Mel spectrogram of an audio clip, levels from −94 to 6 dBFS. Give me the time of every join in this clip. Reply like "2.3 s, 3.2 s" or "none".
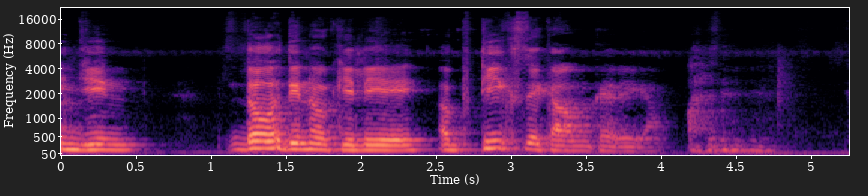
none

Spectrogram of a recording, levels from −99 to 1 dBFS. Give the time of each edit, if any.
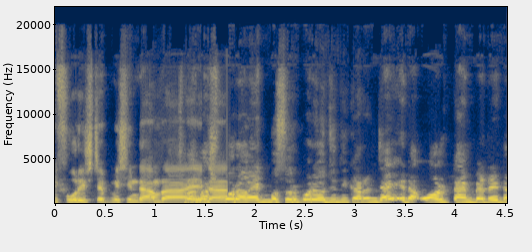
1.7 s

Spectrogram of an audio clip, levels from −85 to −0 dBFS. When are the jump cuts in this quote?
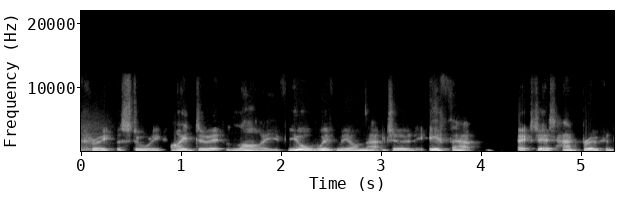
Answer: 0.8 s, 1.9 s

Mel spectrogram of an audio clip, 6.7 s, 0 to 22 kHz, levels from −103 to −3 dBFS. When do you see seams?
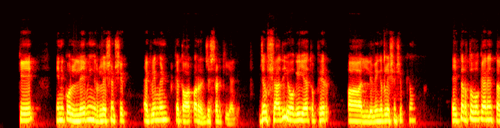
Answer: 3.2 s

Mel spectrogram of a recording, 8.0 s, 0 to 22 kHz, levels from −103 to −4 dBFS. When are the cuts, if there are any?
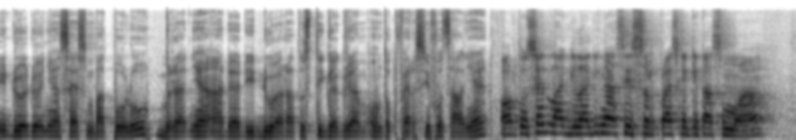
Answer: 4.9 s

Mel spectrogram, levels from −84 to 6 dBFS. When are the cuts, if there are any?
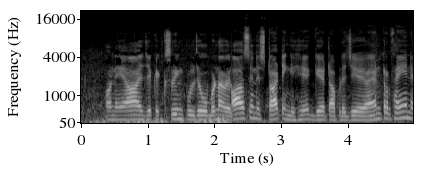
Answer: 2.2 s

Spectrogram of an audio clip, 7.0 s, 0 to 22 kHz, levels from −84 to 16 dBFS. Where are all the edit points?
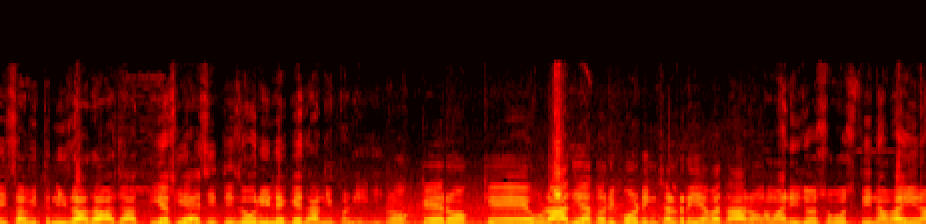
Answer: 1.3 s, 2.9 s, 5.7 s

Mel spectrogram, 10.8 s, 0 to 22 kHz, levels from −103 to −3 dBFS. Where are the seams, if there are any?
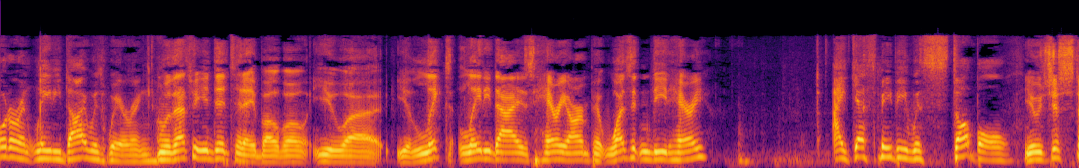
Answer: none

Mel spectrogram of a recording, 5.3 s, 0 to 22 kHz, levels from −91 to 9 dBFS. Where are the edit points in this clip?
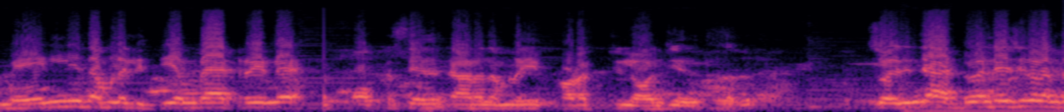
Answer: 1.7 s

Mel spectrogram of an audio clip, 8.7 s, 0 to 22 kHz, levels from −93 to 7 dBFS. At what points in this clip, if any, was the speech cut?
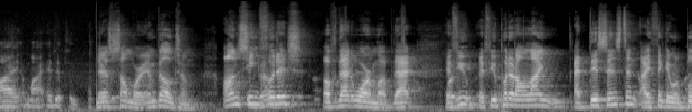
1.2 s

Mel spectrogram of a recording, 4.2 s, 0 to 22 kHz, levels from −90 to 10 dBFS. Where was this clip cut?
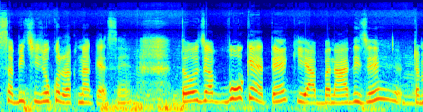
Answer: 1.5 s

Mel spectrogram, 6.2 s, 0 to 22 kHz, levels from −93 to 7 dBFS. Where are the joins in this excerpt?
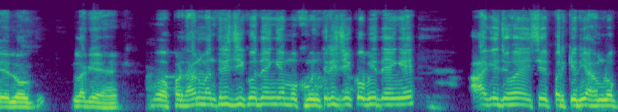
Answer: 1.4 s

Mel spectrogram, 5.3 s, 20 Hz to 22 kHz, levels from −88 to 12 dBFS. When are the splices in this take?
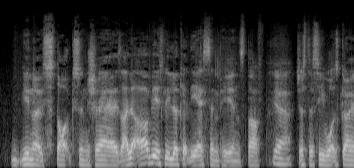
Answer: none

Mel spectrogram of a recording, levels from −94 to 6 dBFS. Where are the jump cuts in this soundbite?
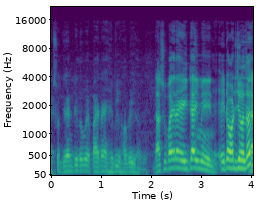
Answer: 2.0 s

